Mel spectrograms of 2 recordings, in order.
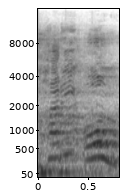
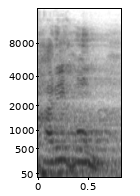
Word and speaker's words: Hari Om: open Namaste to everyone so it is Hari om and not hurry home so you can't go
